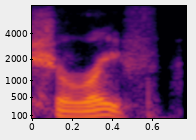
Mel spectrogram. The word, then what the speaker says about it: Sheriff: So it's not Sheriff. It's actually Sharif.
